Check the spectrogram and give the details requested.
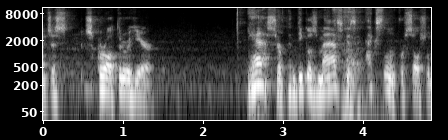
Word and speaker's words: Serpentico: I say Serpentico because, I'm the Spanish commentator, and that's, we talk. So that's the correct way to pronounce his name in Spanish. Serpentico.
